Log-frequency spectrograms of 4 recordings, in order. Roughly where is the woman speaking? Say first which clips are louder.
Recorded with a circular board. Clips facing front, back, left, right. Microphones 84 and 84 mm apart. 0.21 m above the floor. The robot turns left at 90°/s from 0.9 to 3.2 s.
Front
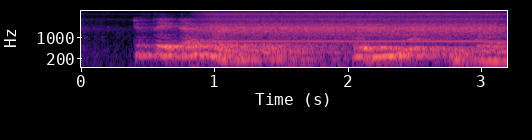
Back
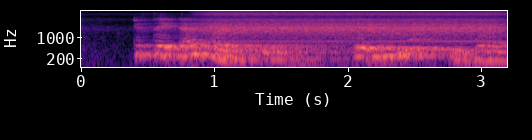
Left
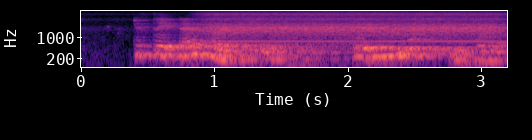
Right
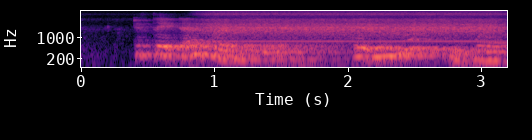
Back 1 dB, right 1 dB; behind left.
